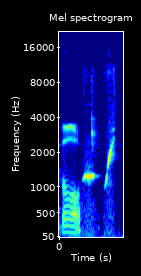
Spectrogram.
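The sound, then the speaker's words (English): A person whistles an imitation of a bobwhite quail call, a steady note followed by a sharply rising whistle, fairly loud, just after a brief voiced sound. “You can whistle at those guys and they'll whistle back at you.”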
